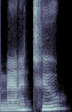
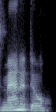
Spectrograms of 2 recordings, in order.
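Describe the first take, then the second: First: The middle consonant is a T sound. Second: The middle consonant is a D sound. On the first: This is how French and English speakers wrote it down. "Manitou, right, with the T" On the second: This is closer to how Ojibwe speakers hear it. "we would spell that with a D"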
